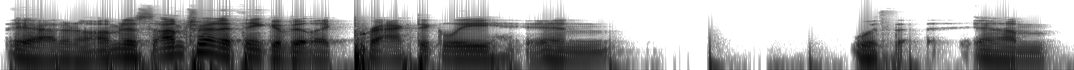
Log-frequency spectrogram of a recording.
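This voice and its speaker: Speaking at normal speed in a lowish voice, this flight sim streamer is learning radio procedures on a live stream with lo-fi sound. He chats casually, working through hypothetical situations out loud.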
